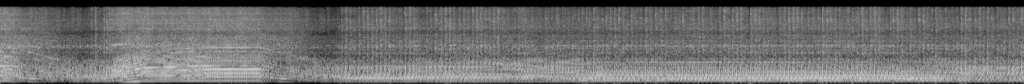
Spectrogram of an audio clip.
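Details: Refurbished Shindaiwa power broom two-stroke with new carburetor, gaskets and recoil, no air filter fitted: buzzy revs up, holds high, drops back, then steady even drone without sputtering; normal running.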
